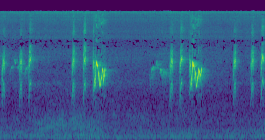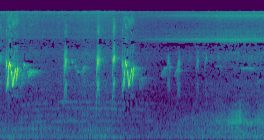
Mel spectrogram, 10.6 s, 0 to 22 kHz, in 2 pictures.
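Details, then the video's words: Captive sooty-headed bulbul, trapped and hand-raised, two or three years old, heard in a forest: repeated clusters of dry clicks, each ending in a bright gurgled phrase, about every two seconds, then quiet with a faint background rumble. "burung kutilang pikat||tes mental dan suara saat di hutan 2 jenis Burung Kutilang"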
